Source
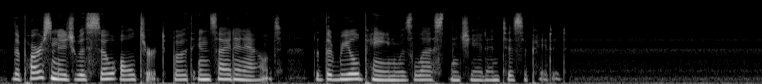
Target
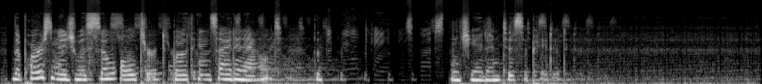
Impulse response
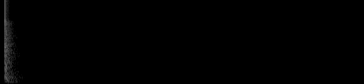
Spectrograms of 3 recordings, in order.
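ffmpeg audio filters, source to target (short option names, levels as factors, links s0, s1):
-filter_complex "[0:a]acontrast=35,alimiter=limit=0.2:level=0:latency=1:release=74,acontrast=71,asettb=1/sr,asplit=3[s0][s1][s2];[s0]atrim=end=3.214[s3];[s1]atrim=start=3.21:end=4.44,asetpts=PTS-STARTPTS,afade=t=in:d=0.004:c=qsin,afade=t=out:st=1.226:d=0.004:c=qsin,bandpass=f=4900:t=q:w=3.1:csg=0[s4];[s2]atrim=start=4.436[s5];[s3][s4]acrossfade=d=0.004:c1=hsin:c2=qsin[s6];[s6][s5]acrossfade=d=0.004:c1=qsin:c2=hsin,aeval=exprs='sgn(val(0))*max(abs(val(0))-0.00841,0)':c=same,aecho=1:1:237|474|711|948:0.133|0.064|0.0307|0.0147,asplit=2[s7][s8];[s8]adelay=5.5,afreqshift=1.2[s9];[s7][s9]amix=inputs=2:normalize=1,volume=2.11"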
